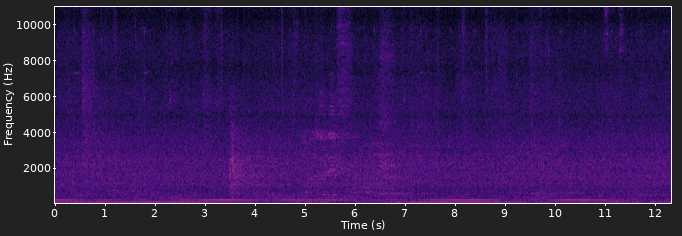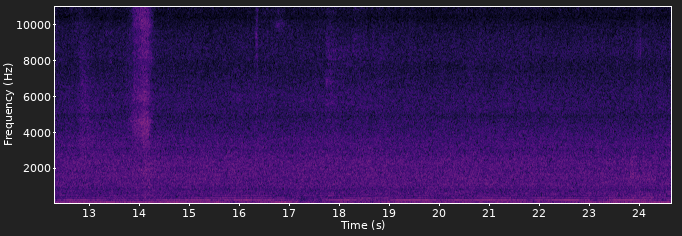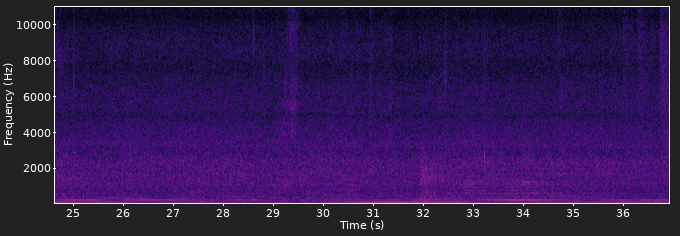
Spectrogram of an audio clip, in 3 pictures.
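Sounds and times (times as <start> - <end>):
low hum with overtones: 0.0 - 36.9.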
